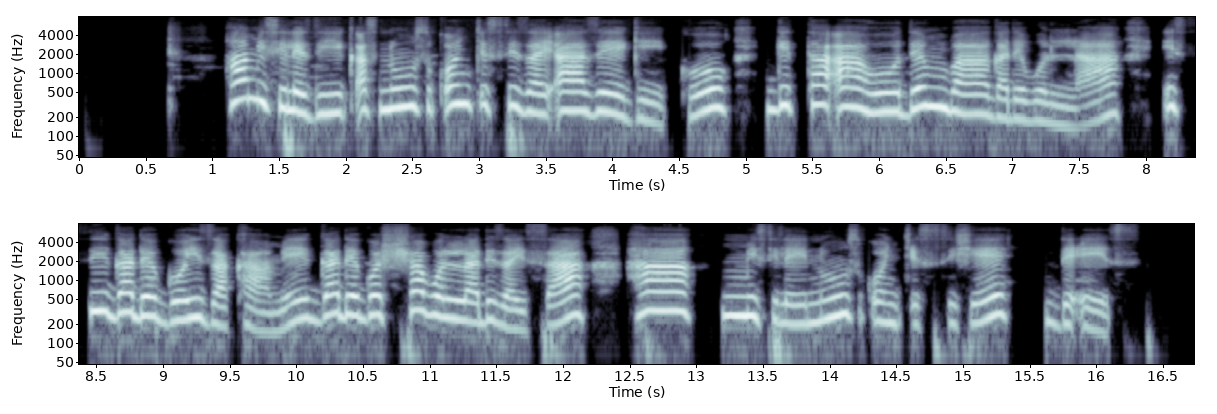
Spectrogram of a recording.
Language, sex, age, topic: Gamo, female, 18-24, agriculture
